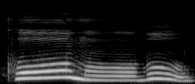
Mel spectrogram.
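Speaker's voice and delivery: slow, clear Korean "खो मोबू", drawn out syllable by syllable; teacher modelling Korean "खो मोबू"; Korean term. Shown as a demonstration. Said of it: "तो उनको बोलते हैं".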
